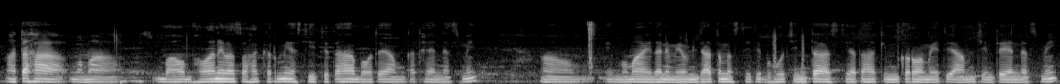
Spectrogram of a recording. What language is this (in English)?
Sanskrit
